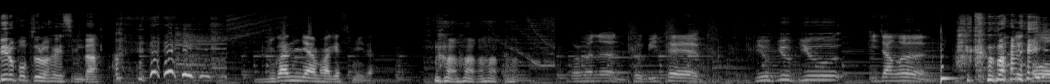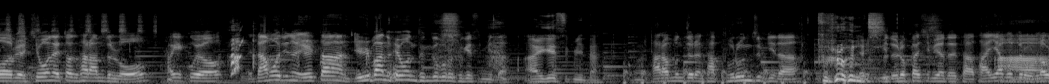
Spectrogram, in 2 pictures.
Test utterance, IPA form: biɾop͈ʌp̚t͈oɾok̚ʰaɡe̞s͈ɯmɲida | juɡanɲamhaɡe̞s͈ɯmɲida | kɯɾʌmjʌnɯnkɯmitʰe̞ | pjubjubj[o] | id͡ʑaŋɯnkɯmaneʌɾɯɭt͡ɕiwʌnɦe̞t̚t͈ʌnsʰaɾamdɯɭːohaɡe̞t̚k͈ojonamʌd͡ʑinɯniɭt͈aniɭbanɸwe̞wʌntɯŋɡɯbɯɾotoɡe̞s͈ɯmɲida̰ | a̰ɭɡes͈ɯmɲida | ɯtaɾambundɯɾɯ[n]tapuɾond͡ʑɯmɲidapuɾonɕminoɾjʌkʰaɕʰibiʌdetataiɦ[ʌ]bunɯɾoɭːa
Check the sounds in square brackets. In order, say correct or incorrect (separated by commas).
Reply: incorrect, correct, incorrect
